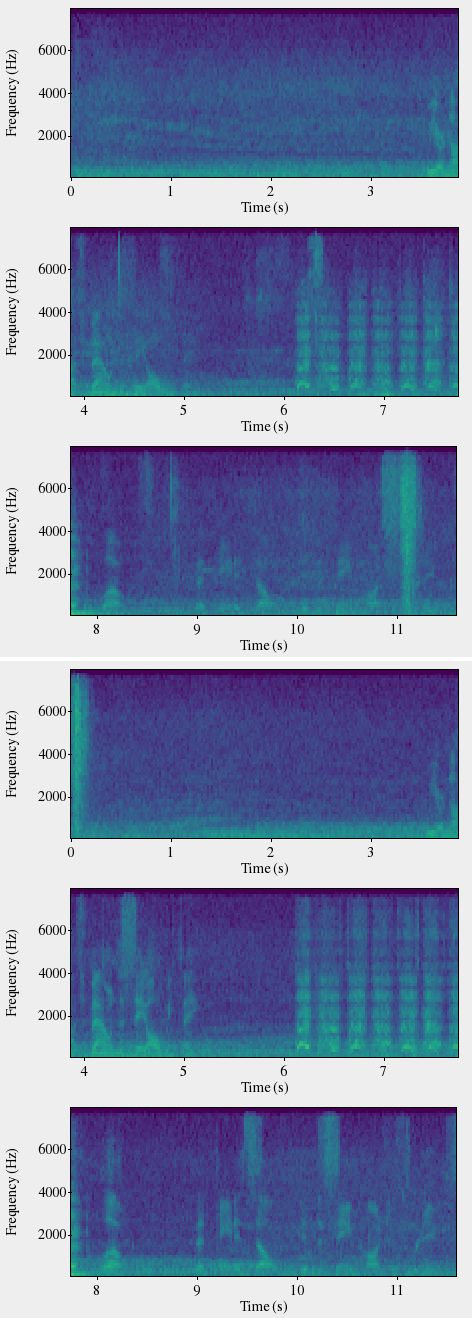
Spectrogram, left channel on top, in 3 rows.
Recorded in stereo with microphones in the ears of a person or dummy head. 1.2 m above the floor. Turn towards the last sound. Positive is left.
turn(degrees=-80)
